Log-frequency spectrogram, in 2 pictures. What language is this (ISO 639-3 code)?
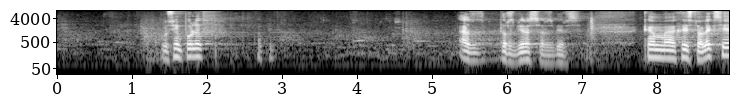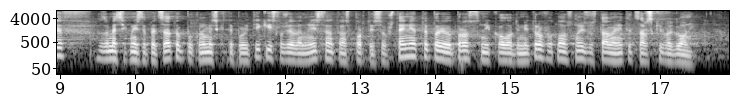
bul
